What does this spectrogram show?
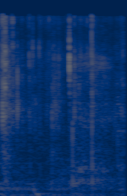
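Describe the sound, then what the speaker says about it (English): Pokemon Base Set booster packs are shuffled in the hands, producing soft crinkling foil rustles with a few sharper crackles, fairly quiet and close. "let's just give these a little shuffle"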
